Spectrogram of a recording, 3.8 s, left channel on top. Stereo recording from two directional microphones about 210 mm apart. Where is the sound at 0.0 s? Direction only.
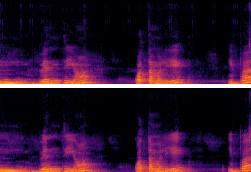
15° right (ahead or behind).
